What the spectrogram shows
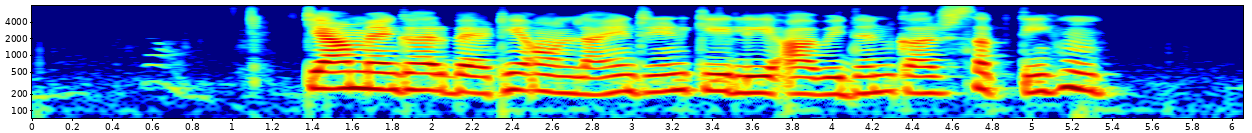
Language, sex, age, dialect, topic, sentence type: Hindi, female, 25-30, Garhwali, banking, question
